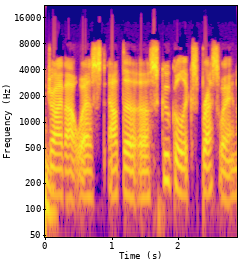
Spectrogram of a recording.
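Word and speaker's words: Schuylkill: out west out the skookul expressway and I I've pronounced it for you so you know um local call it the sure kill distress way but it's called the skookul Goes By The skul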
